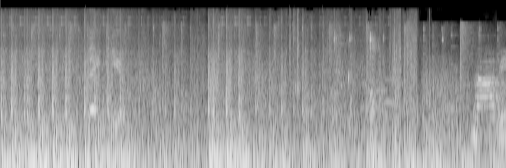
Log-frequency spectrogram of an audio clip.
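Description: Gunfire in a Garry's Mod Trouble in Terrorist Town round, dense bursts of shots and booms packed through the whole stretch, loud and close, with players talking over the shooting.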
